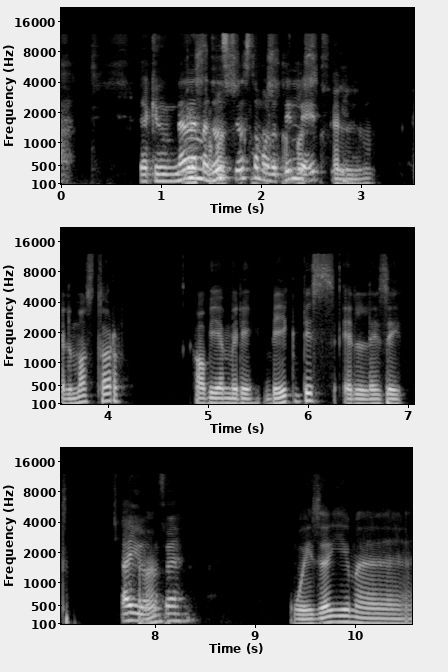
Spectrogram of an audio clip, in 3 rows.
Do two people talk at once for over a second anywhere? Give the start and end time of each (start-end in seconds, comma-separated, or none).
1.2-3.0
